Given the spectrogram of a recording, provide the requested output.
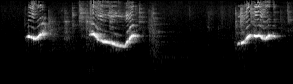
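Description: An African grey parrot gives three clear whistles a few seconds apart: a short warble, a long falling-then-rising slide, and a rising twist. A faint indoor hum sits underneath.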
